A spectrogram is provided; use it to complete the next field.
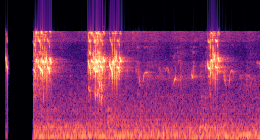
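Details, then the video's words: Lovebird giving shrill, harsh chattering squawks in three bursts about a second apart, with softer twittering between them. "Love birds sound"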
